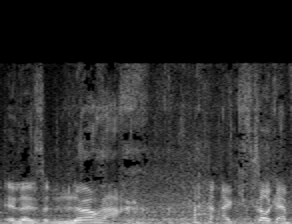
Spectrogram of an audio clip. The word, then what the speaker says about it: Lörrach: It is Lörrach. I still can't pronounce it right.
